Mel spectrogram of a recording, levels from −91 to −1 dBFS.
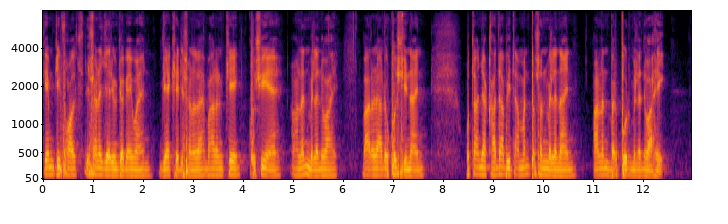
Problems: none marked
